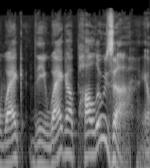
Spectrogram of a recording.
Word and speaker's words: Wagapalooza: We're going to be talking about the Wagapalooza.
